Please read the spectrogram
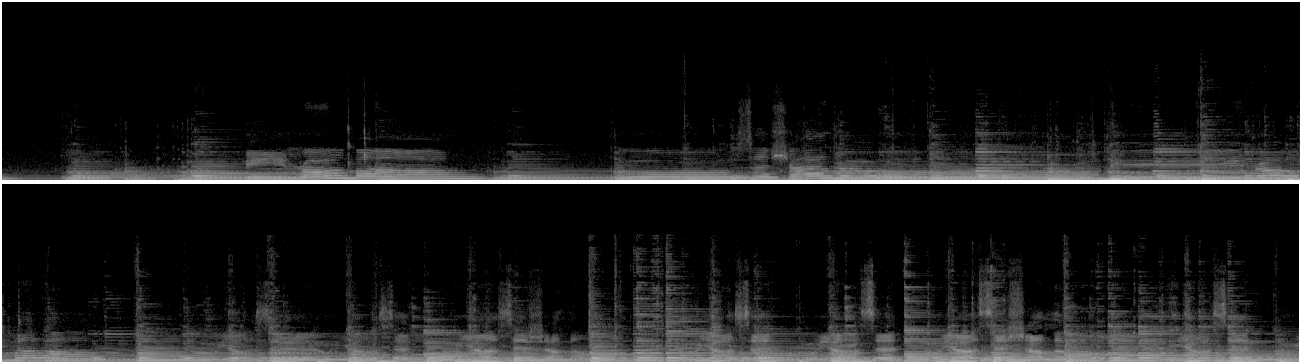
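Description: Acoustic guitar played, with a man's voice singing a melody over it at times.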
